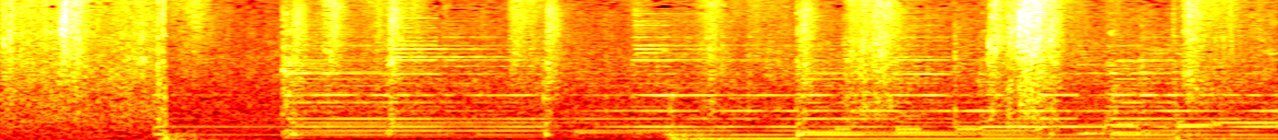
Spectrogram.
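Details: Instrumental music with sustained layered tones and periodic percussive hits; no animal voice is heard.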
